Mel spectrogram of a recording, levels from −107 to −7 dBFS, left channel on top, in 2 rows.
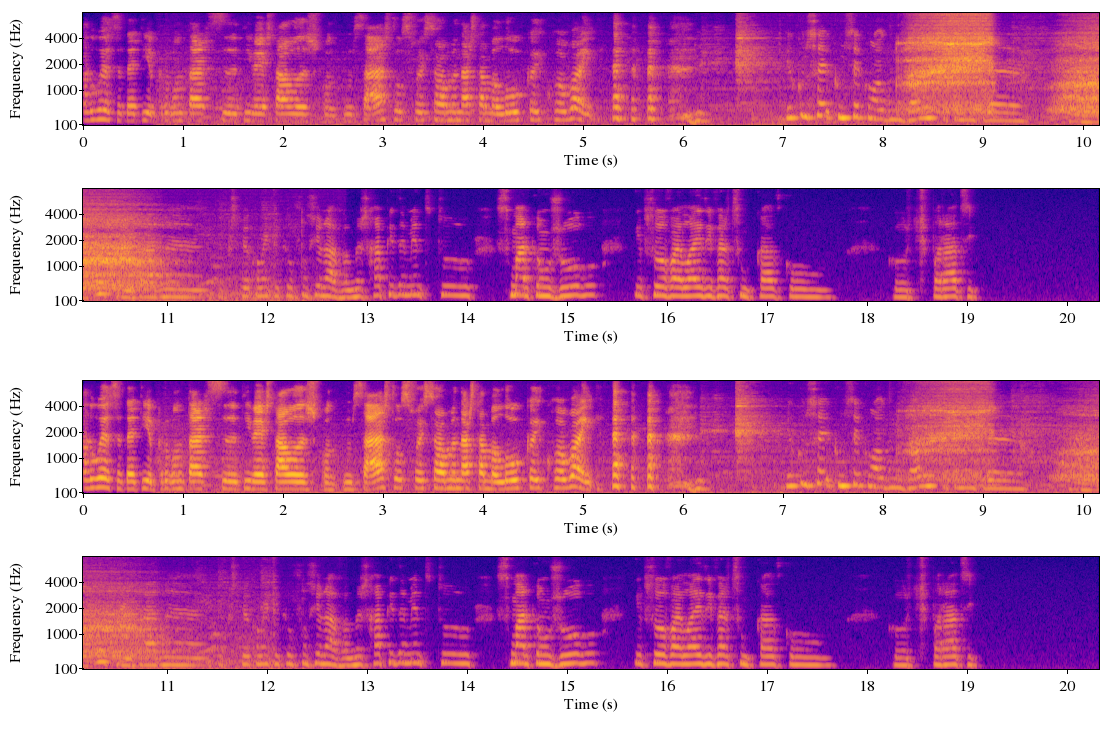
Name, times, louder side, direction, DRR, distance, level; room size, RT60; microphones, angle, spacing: voice 1, 0.0-6.1, right 7 dB, 90° right, 0.4 m, -28 dB
sound 1, 0.7-12.1, right 2 dB, 45° right, 0.7 m, -44 dB
voice 2, 6.0-6.3 6.7-9.5 9.8-15.3 15.7-17.7 18.3-19.1, equal, 5° left, 0.4 m, -35 dB
sound 2, 6.7-9.3 9.6-12.7, left 7 dB, 85° left, 0.5 m, -31 dB
3.4 x 2.3 x 2.3 m
head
